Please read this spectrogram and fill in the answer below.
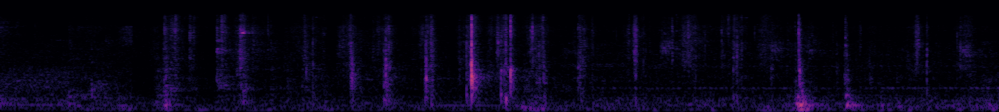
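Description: Scattered light clicks and taps at an uneven pace, with a sharp knock about three and a half seconds in and a heavier, duller thump at about six seconds.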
